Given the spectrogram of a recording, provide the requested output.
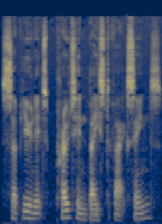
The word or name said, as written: subunit protein based vaccines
